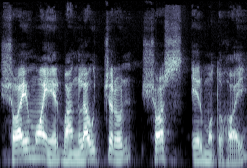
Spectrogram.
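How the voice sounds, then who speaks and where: A man teaching a pronunciation lesson, who speaks slowly and deliberately and repeats each example word as a drill. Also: medium pitch. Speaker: Bengali teacher. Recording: dull lo-fi recording.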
